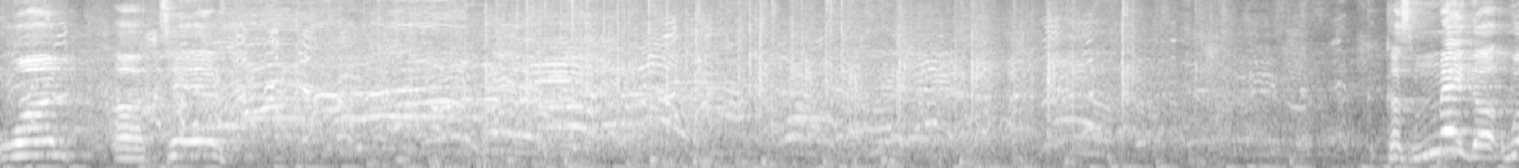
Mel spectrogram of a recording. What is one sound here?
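A large crowd cheers and calls out.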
